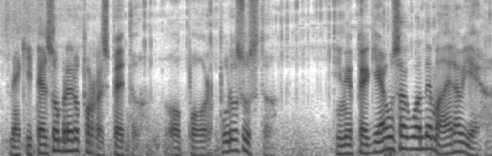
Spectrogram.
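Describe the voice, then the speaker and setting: A man speaks with lively intonation. He leaves long, frequent pauses. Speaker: storyteller. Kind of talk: scripted narration. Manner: dramatic.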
